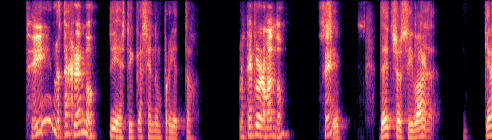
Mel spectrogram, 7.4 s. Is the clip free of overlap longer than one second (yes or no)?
yes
